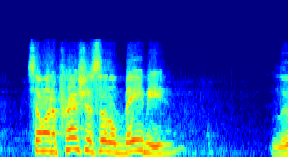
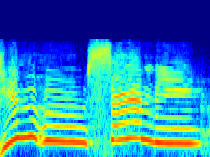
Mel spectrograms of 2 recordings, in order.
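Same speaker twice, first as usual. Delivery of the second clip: high falsetto, drawn-out teasing call; hollering Satan; much slower than usual. Acted. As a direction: sing it out sweetly across a gulf. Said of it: "he hollers across the gulf".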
